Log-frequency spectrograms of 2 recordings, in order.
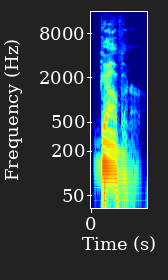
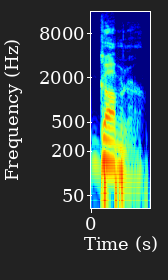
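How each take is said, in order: First: Said in the usual way. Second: "Governor" hit louder, falling at the end; stressed Governor. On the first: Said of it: "He said". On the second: Shown as a demonstration. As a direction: lean hard on "Governor", pointed and mocking. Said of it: "in his comments".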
